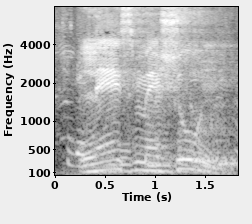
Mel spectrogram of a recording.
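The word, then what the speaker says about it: lehmeyún: Y desmeyún. – ¿Qué? Contame bien, ¿cómo se dice? – Desmeyún. – Repitamos todos. Lesmeyun.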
